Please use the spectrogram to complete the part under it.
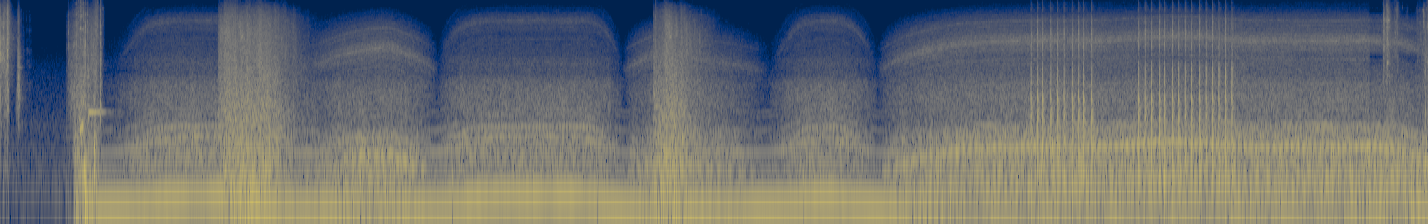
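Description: A small car engine starts and revs up and down repeatedly.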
